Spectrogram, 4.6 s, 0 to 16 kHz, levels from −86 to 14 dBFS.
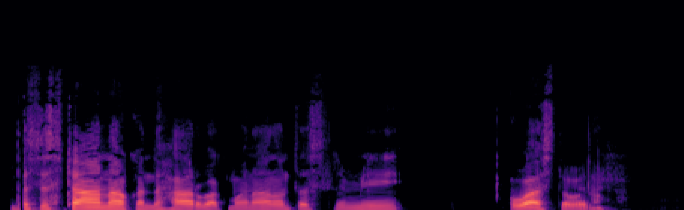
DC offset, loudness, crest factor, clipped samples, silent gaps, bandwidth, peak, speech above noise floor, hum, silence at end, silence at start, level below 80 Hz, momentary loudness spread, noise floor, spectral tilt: under 0.1%; -21 LUFS; 22 dB; under 0.1%; none; 8.6 kHz; -2 dBFS; 65 dB; none; 0.55 s; 0.1 s; -70 dBFS; 17 LU; -86 dBFS; -6.5 dB/octave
